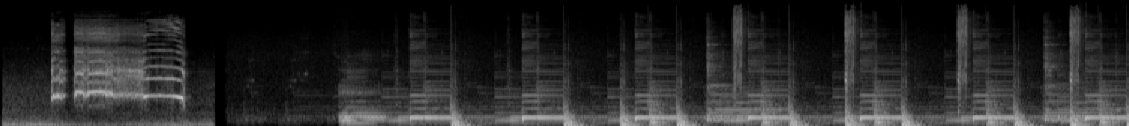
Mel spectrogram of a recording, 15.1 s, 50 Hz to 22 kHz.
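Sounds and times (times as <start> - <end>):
rooster crowing: 0.6 - 2.6
acoustic guitar music: 3.9 - 15.0.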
